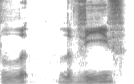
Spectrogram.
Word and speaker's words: Lviv: Yeah, it's Lviv.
